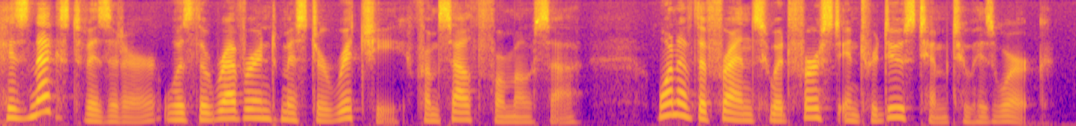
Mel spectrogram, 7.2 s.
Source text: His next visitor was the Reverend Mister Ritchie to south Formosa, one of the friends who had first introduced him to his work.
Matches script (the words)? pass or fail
fail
